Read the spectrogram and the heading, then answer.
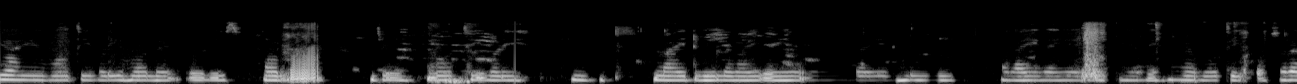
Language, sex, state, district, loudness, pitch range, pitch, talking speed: Hindi, female, Uttar Pradesh, Etah, -20 LUFS, 190-200 Hz, 195 Hz, 105 wpm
